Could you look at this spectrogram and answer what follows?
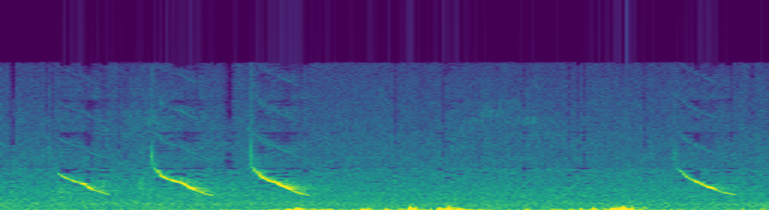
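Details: Wild Northern Cardinal singing freely: clear, downward-slurred whistles, three in quick succession then one more after a pause, over low rustling and thumping.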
